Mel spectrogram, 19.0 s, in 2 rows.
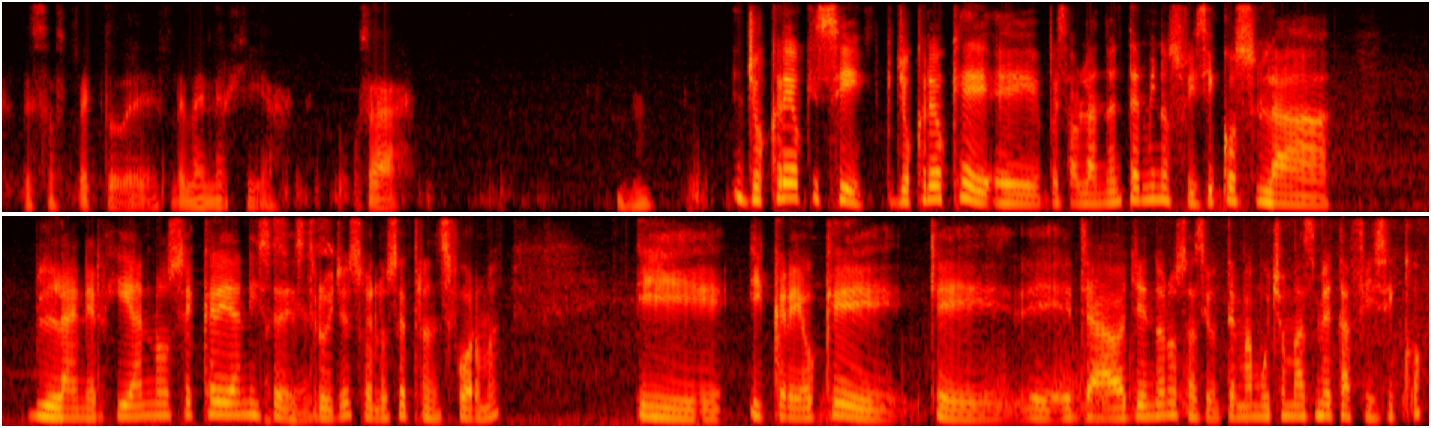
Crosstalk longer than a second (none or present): none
